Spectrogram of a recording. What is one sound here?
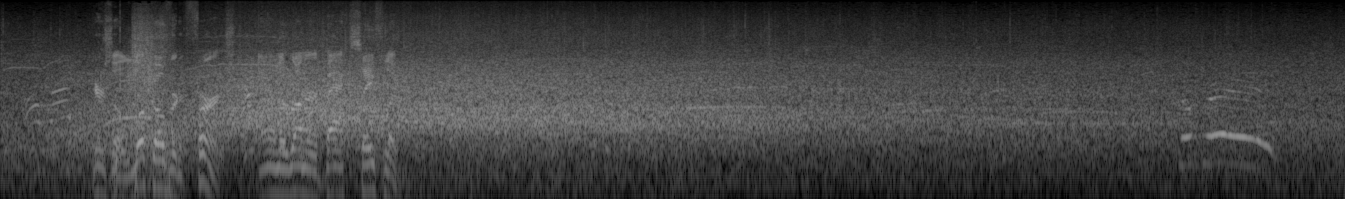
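A large crowd cheers and murmurs steadily, slowly fading.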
